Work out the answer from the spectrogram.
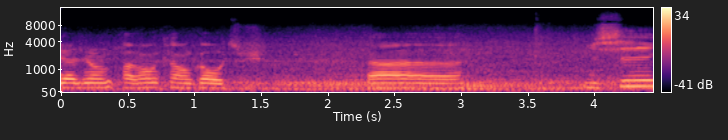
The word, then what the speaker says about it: Luang Prabang: En tout cas, du coup, on vous l'a pas dit, mais on est là à Luang-Prabang.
